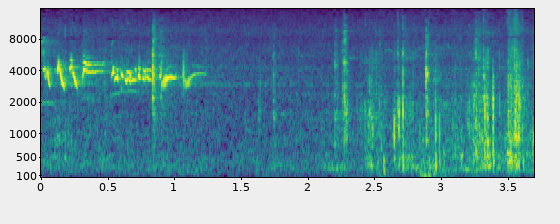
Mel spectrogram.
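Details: European robin: a short, thin, high warbled phrase of quick whistled notes in the first second, followed by scattered dry clicks and patter sounds.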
